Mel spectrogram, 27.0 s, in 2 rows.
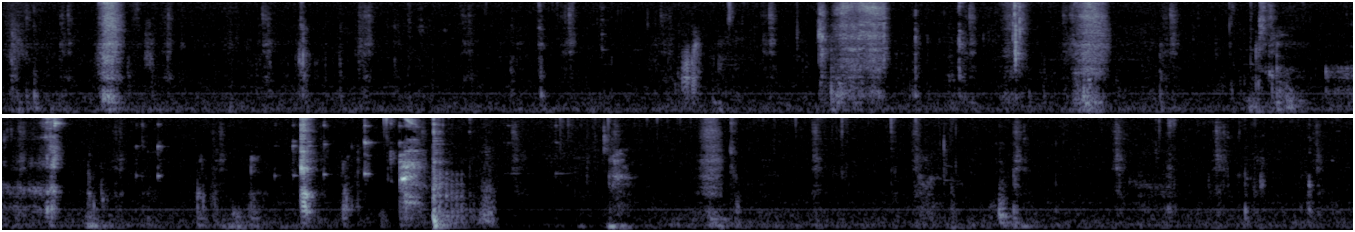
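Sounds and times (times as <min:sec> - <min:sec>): chewing and mouth sounds: 0:05.1 - 0:10.4, 0:19.0 - 0:23.8, 0:24.6 - 0:27.0.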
